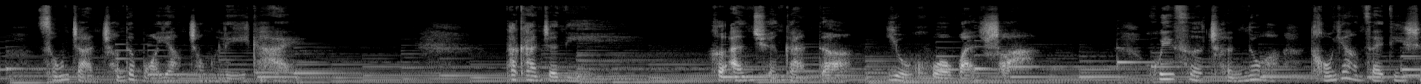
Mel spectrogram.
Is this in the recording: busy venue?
no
